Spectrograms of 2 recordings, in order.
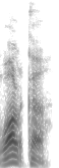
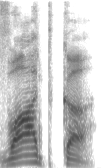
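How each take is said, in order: First: The word is said at a normal pace. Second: The word is said slowly and carefully. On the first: "you're normally just like" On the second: "have to enunciate slowly like that"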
